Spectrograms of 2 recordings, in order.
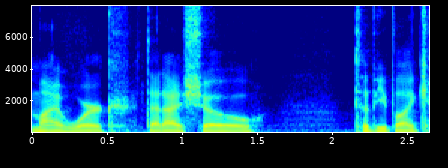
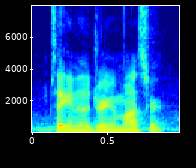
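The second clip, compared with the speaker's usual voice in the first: ordinary delivery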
